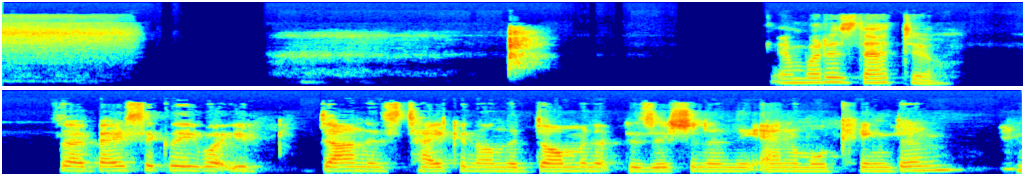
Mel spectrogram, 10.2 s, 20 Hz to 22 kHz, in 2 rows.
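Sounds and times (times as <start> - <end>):
person breathing during a posture exercise: 0.0 - 0.8, 1.4 - 2.4
speech: 3.8 - 4.8, 5.4 - 10.2.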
